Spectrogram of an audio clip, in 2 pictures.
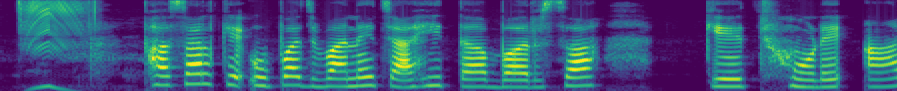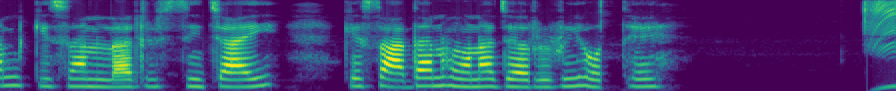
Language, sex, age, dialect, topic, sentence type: Chhattisgarhi, female, 25-30, Eastern, agriculture, statement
